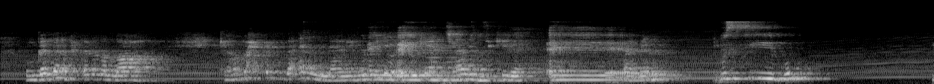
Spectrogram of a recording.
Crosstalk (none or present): present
